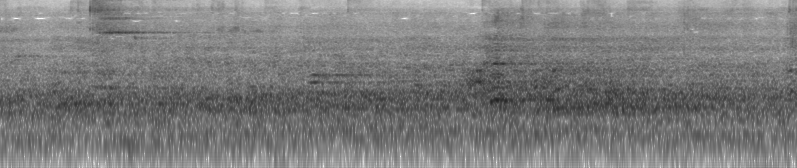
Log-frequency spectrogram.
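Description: Table tennis balls bounce and click on tables in a large echoing hall.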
